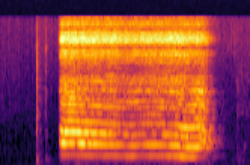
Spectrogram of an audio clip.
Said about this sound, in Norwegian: Dette er i hvert fall den fisen jeg har brukt i synten. Så skal jeg fortelle litt hvordan jeg har lagd den her. Vi bare hører det, eh, den fisen her. Ren fis. Eh, noe sånn halv ja, Klokka fem om morgenen en gang.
